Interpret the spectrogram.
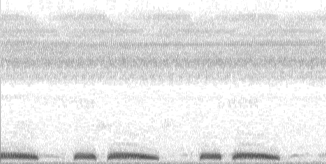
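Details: Decoy female spotted dove calling to attract males: deep, soft cooing in alternating short and long notes, the longer coos gently falling in pitch, repeated about once a second over a quiet background hum.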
